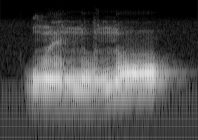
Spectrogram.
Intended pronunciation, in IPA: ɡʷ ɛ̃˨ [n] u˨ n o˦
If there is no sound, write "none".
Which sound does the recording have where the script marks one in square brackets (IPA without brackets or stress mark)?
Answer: n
